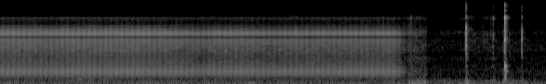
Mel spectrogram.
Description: Radio emits a buzzing sound when turned off.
